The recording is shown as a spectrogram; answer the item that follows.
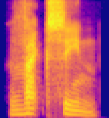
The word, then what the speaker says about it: vaccine: the next word is vaccine vaccine again the pronunciation is tricky here the first C is a hard C Sound whereas the second C is more of an S sound well it is the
